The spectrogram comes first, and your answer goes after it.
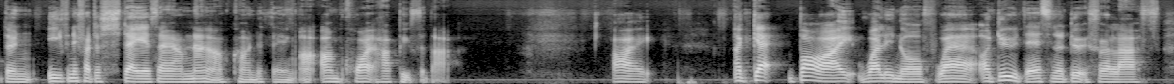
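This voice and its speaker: A woman's voice: rumbling low, darkish tone, clean tone. A woman with an English Midlands accent, chatting casually to her live-stream audience; she rambles, swears freely and laughs often.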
